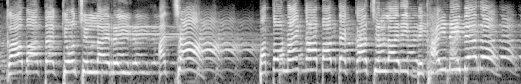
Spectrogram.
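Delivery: high-pitched puzzled mother; puzzled Yashoda. Acted. (ऊँची आवाज़ में हैरान यशोदा)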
